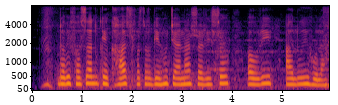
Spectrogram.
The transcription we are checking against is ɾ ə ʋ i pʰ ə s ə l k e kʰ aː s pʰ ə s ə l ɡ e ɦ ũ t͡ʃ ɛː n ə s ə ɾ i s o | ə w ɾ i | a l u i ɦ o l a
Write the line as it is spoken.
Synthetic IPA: ɾ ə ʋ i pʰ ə s ə l k e kʰ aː s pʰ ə s ə l ɡ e ɦ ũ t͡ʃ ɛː n a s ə ɾ i s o | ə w ɾ i | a l u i ɦ o l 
